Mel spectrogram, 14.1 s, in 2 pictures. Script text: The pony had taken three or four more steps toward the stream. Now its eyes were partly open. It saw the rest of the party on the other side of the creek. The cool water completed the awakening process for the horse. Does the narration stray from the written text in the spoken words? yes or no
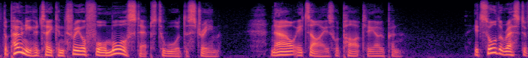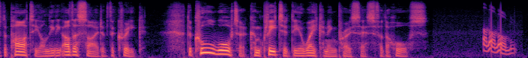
yes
